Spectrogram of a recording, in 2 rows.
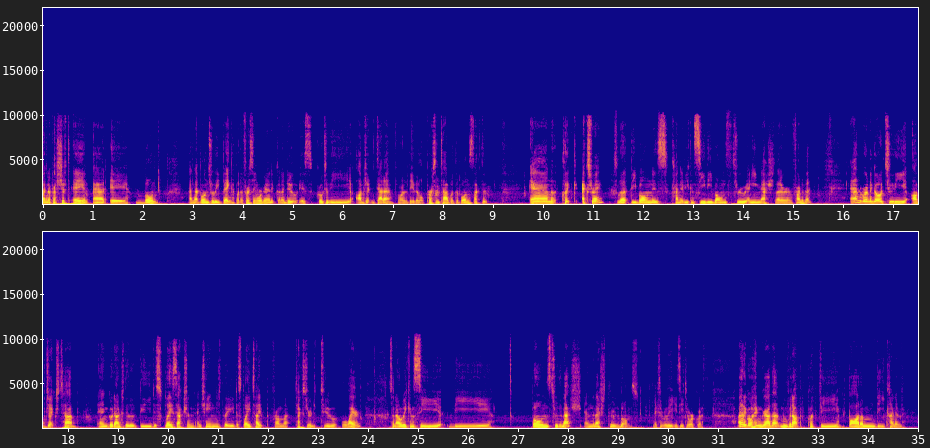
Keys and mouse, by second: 0.2 shift+a, 6.2-12.6 drag, 16.8-19.0 drag, 21.8-24.8 drag, 29.6-31.2 middle drag, 31.2-33.2 drag, 33.3-35.0 middle drag.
